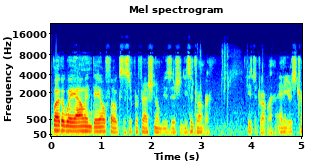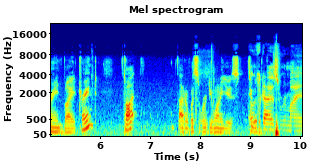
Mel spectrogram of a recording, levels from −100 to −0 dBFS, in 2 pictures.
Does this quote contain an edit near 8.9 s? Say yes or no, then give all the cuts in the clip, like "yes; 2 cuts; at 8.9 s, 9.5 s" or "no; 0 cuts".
yes; 1 cut; at 8.9 s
